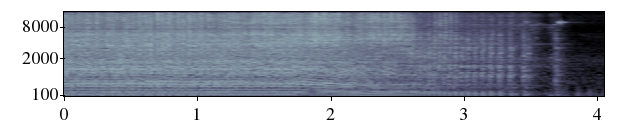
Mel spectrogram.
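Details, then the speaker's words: Lawn-Boy two-stroke mower runs at a steady high-pitched buzz that the throttle lever cannot change, then drops in pitch as it shuts off; choke still works. "As you can see, the throttle lever doesn't seem to do much when it comes to adjusting the engine speed"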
